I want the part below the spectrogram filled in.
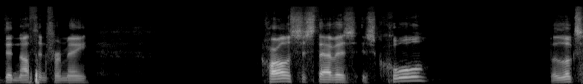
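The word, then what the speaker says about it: Estévez: I think for what we paid to get Estevez. Sorry, I'm saying it wrong. Like it's Charlie Sheen or Emilio Estevez, but Estevez.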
